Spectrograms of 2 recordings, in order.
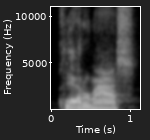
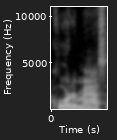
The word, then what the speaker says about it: Quatermass: Quatermass, not quartermass.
